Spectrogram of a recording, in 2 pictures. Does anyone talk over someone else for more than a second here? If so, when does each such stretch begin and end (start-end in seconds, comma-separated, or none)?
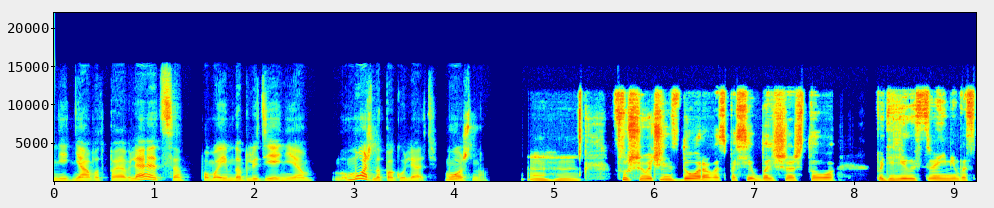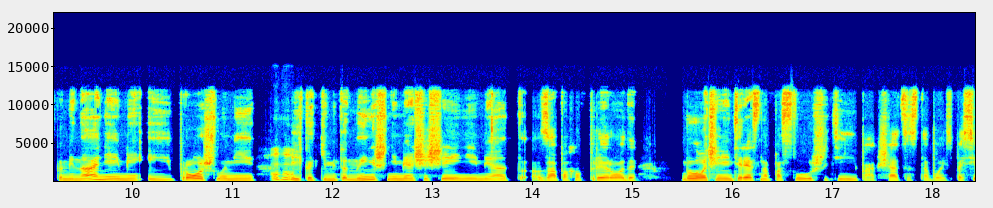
none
